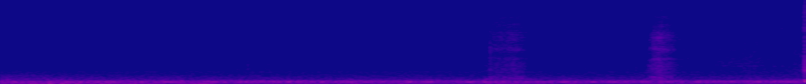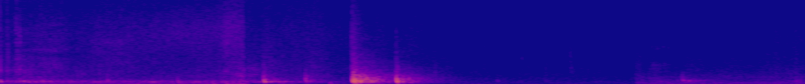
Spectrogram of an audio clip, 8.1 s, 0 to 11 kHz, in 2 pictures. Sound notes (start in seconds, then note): 2.4 gasping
